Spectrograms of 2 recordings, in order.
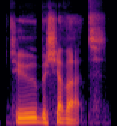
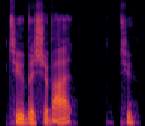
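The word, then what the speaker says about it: Tu BiShvat: year for trees as tube shevats i don't think i pronounce that right but that's okay two bishop two yes that's right yeah sorry i do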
